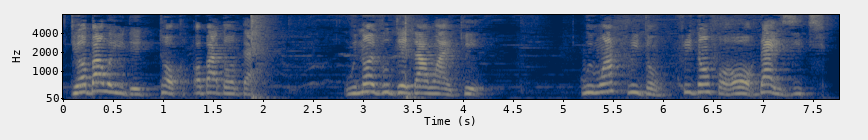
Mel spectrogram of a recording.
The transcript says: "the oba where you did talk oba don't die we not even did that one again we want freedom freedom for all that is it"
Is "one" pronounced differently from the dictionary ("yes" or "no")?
yes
